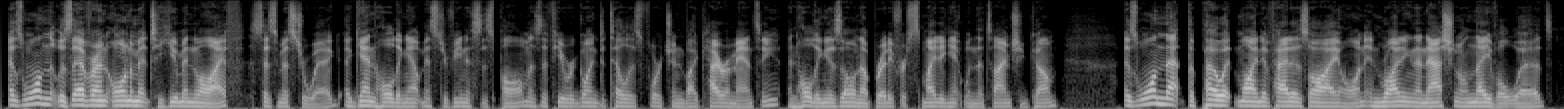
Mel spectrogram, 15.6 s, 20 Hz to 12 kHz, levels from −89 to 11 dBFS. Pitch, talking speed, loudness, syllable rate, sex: 120 Hz, 235 wpm, -21 LUFS, 5.7 syllables/s, male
